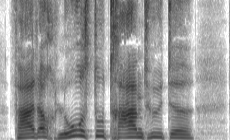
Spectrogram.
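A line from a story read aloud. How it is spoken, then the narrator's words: Angry driver shouting. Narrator (German): schreit ein Autofahrer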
